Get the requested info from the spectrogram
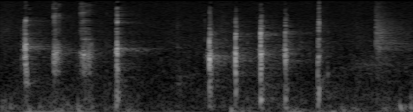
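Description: Light, quick clicks and taps from six-week-old Weimaraner puppies moving about at play, in two short runs: a few in the first half-second, then a denser run starting about a second in.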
